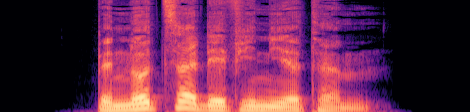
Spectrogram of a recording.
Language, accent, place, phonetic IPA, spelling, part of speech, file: German, Germany, Berlin, [bəˈnʊt͡sɐdefiˌniːɐ̯təm], benutzerdefiniertem, adjective, De-benutzerdefiniertem.ogg
- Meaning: strong dative masculine/neuter singular of benutzerdefiniert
